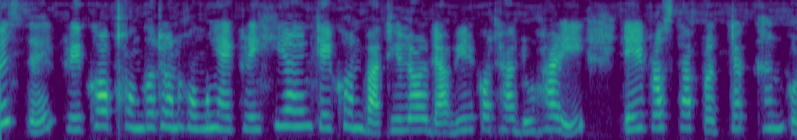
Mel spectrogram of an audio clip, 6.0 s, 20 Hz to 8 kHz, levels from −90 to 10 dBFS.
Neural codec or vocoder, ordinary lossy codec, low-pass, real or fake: codec, 16 kHz, 4 kbps, FunCodec, trained on Chinese and English, 50 frames a second; none; none; fake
